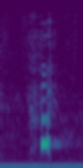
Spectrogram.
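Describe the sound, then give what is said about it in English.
An excited dog gives one short, high whining yelp, fairly loud, against a quiet background during a sermon. “It's a holy dog.”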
